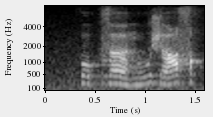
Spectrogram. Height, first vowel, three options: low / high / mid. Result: mid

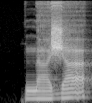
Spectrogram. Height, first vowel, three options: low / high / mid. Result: low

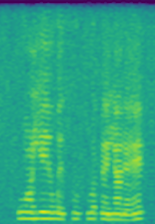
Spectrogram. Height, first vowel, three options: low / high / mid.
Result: mid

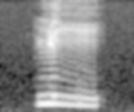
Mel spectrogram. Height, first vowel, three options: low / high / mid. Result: high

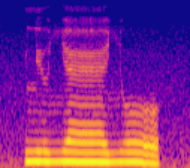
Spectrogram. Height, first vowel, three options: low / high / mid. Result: mid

